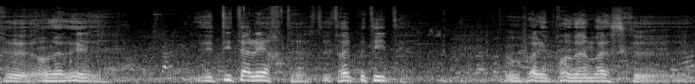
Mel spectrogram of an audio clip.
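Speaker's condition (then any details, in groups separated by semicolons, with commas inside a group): Parkinson's disease; age 73, attributed to occupational pesticide exposure at agricultural cooperative via skin and inhaled gases, recognized occupational disease; bone weakening with loss of all teeth, pronounced curvature problems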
